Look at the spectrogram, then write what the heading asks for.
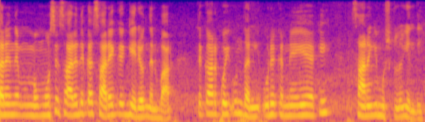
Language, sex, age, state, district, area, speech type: Dogri, female, 45-60, Jammu and Kashmir, Jammu, urban, spontaneous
